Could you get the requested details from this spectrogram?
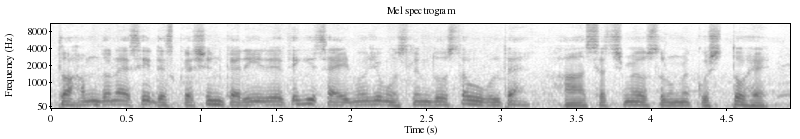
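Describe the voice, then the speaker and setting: A man from Odisha recounts his own ghost story as a podcast guest, acting out the other people's lines as he goes. His voice is mellow and mid-pitched. A faint outdoor hum sits behind him. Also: fairly even intonation, fast talker. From Odisha, India. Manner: narrates with many quoted lines of dialogue, frequent restarts. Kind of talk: retelling a personal ghost story. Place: outdoors at a riverside ghat.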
